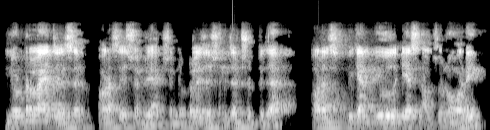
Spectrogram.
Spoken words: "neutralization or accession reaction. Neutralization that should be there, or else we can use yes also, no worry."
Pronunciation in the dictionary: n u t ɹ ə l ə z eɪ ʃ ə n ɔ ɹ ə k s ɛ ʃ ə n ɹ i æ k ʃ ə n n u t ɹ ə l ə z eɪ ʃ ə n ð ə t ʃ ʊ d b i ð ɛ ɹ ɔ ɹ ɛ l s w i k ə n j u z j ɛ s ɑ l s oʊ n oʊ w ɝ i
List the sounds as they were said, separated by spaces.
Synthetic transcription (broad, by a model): n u t ɹ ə l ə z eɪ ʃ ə n ɔ ɹ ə s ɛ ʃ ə n ɹ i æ k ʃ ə n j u t ɹ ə l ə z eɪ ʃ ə n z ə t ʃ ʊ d b i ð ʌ ɔ ɹ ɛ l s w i k ə n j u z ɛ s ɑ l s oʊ n oʊ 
